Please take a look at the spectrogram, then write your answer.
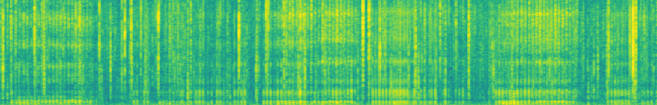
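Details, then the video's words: Purring of a cute sleeping cat beside a crackling fireplace in a cozy setting: low rumbling purr in rhythmic swells about once a second, each breath cycle rising and fading, with sharp crackles and pops of the fire throughout. "Cute Purring Cat at a Crackling Fireplace"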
